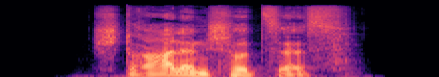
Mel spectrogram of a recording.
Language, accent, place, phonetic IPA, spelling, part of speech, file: German, Germany, Berlin, [ˈʃtʁaːlənˌʃʊt͡səs], Strahlenschutzes, noun, De-Strahlenschutzes.ogg
- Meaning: genitive singular of Strahlenschutz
